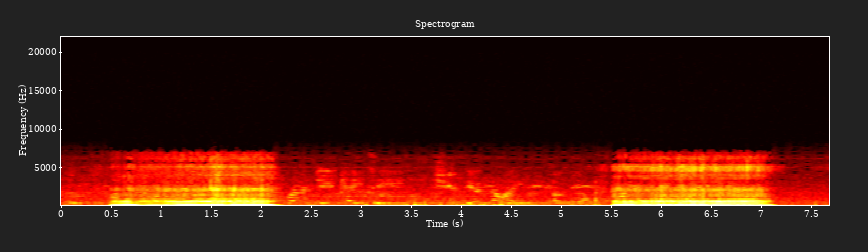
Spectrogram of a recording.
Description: my husband makein the house shake with his snoring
